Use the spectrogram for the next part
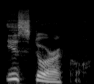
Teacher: they didn't pronounce the h or they didn't hear the h sound in historical so it was more like historical and then it would make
